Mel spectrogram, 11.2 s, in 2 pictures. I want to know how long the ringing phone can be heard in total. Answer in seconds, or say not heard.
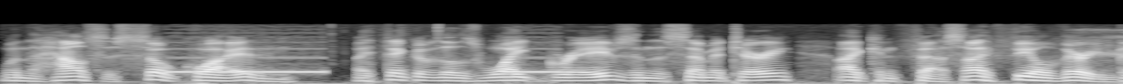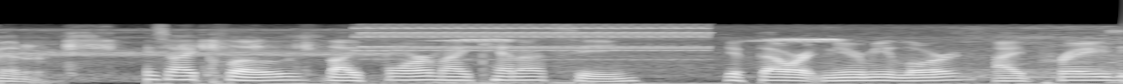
4 s.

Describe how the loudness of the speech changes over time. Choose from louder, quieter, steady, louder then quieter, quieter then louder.
steady.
